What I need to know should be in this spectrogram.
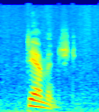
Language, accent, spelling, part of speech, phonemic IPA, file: English, US, damaged, verb / adjective, /ˈdæmɪd͡ʒd/, En-us-damaged.ogg
- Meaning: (verb) simple past and past participle of damage; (adjective) That has suffered damage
